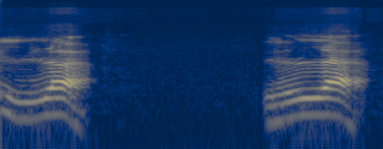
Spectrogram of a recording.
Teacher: जिस ध्वनि के उच्चारण में जीभ बीच में स्पर्श करे, हवा एक या दोनों पार्श्वों से निकल जाए, तो इस ध्वनि के लिए ल, ल एकदम शुद्ध ध्वनि ल जो है वो क्या, वो पार्श्विक ध्वनि है, ल।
